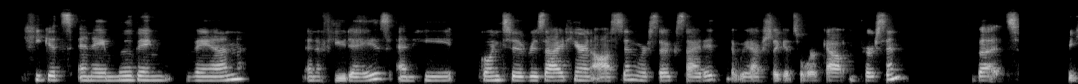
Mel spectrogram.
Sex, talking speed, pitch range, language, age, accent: female, 180 wpm, 175-225 Hz, English, 20-39, American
